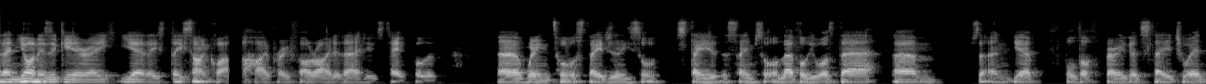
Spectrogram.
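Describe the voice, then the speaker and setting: Speech comes at a fairly quick pace with a British accent and fairly even intonation. The background is quiet. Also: man, fairly low pitch for a man. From Britain. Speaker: cycling pundit. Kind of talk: casual chat.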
